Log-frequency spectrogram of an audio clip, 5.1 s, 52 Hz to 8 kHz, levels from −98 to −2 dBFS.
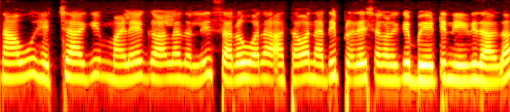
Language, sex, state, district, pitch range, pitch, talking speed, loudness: Kannada, female, Karnataka, Gulbarga, 220-240 Hz, 235 Hz, 105 wpm, -16 LUFS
